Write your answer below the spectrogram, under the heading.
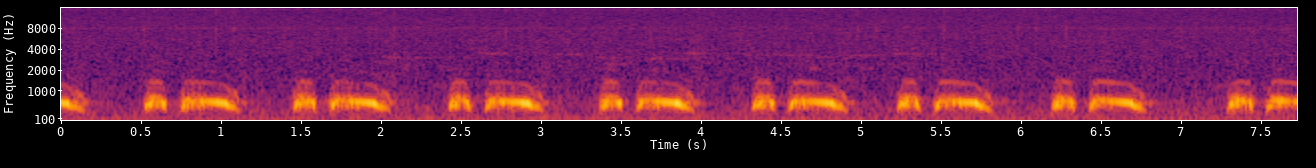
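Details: Decoy spotted dove used for luring wild doves, cooing steadily: each phrase is a brief hoot then a drawn-out descending croo, repeated roughly every second for eight phrases.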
